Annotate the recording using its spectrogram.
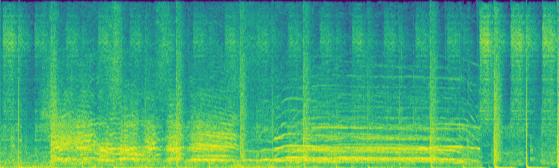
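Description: A group of people cheering and shouting together, swelling into one long held shout that cuts off about seven seconds in, over pop music with a steady beat.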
